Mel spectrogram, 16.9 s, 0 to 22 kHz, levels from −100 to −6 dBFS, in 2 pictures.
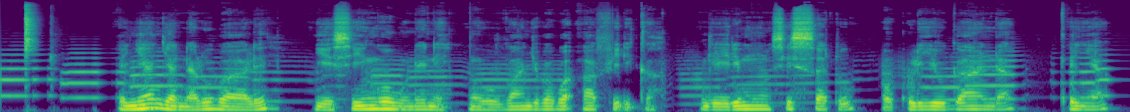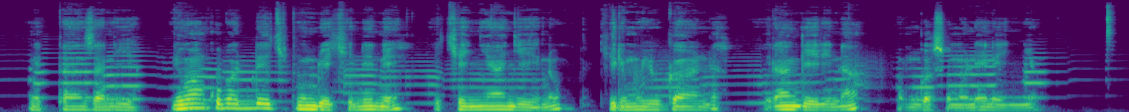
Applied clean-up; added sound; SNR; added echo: neural mask model RNNoise.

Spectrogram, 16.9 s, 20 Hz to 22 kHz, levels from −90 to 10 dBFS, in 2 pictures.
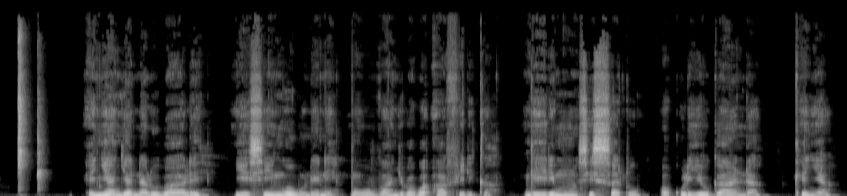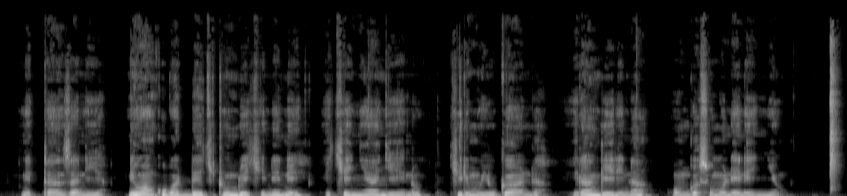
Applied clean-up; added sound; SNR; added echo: none; none; none; none.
